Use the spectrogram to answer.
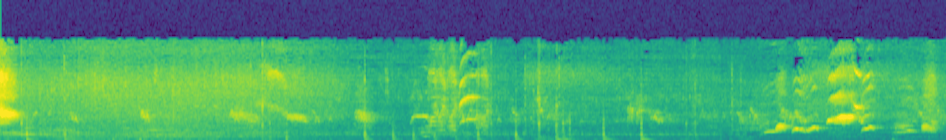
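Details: Common starlings (Sturnus vulgaris) at a nest box on a tree sing in a jumble of high whistles, sharp clicks and scratchy notes, over a steady low hum with faint buzzing throughout.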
